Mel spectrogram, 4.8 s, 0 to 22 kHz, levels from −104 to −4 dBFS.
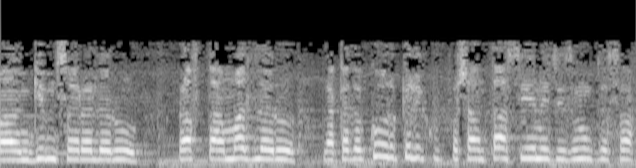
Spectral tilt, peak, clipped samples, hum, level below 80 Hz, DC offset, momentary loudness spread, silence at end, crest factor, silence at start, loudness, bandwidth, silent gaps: -4 dB/octave; -2 dBFS; under 0.1%; none; -48 dBFS; under 0.1%; 6 LU; 0 s; 14 dB; 0 s; -17 LUFS; 8 kHz; none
